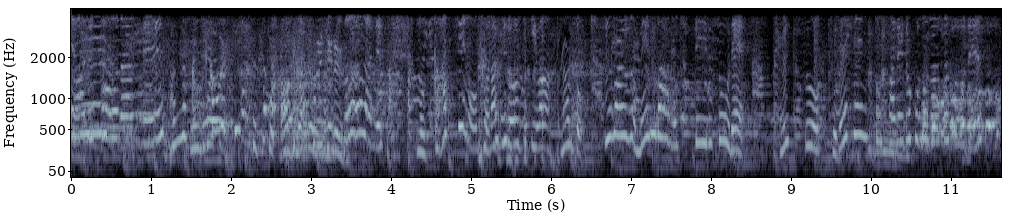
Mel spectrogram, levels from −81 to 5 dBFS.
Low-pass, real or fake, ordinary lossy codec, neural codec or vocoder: 3.6 kHz; fake; none; vocoder, 44.1 kHz, 128 mel bands, Pupu-Vocoder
